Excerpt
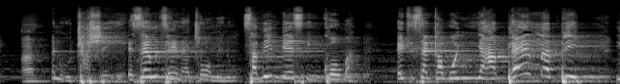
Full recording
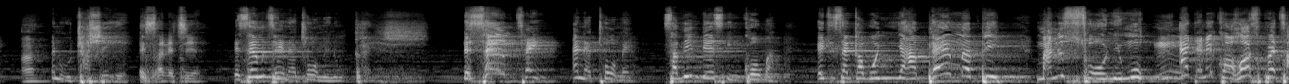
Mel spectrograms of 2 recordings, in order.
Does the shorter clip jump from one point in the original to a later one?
yes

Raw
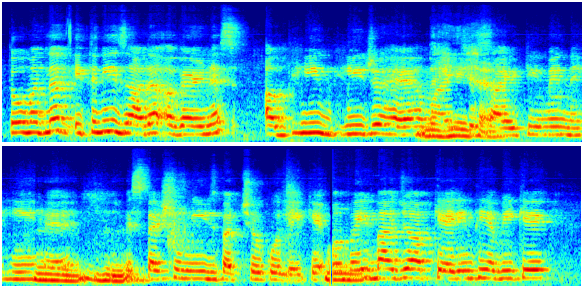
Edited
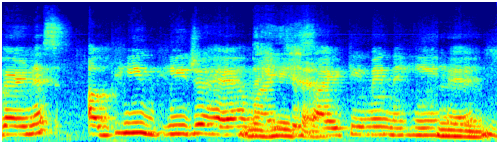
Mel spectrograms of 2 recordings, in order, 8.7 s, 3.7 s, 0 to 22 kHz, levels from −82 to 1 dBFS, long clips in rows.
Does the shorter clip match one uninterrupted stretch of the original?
yes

